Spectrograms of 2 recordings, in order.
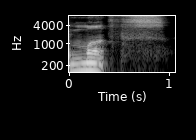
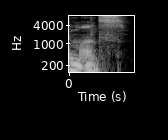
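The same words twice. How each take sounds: First: It is said slowly with the TH pronounced. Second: It is said fast with the TH dropped. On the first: "if you want to pronounce it slow, clearly" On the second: "if you're saying this word fast, just in natural speech, we actually just drop the T H"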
